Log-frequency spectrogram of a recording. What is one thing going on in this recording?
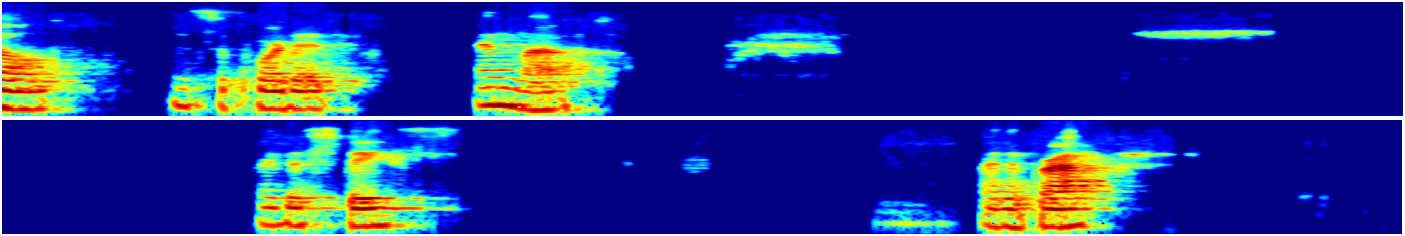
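A woman speaks calmly and softly, with long pauses.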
